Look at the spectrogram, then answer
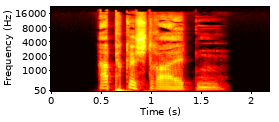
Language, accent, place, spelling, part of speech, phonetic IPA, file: German, Germany, Berlin, abgestrahlten, adjective, [ˈapɡəˌʃtʁaːltn̩], De-abgestrahlten.ogg
- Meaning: inflection of abgestrahlt: 1. strong genitive masculine/neuter singular 2. weak/mixed genitive/dative all-gender singular 3. strong/weak/mixed accusative masculine singular 4. strong dative plural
